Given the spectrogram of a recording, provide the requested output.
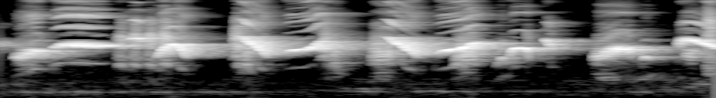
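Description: An Ashy Tailorbird sings a fast, chattering run of bright, high chirps and short rising and falling notes, about one phrase every second.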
